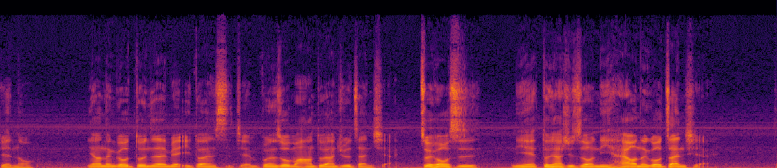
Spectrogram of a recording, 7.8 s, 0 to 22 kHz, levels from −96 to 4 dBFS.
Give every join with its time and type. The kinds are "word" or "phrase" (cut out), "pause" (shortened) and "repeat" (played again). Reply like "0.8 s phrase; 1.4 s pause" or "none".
none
